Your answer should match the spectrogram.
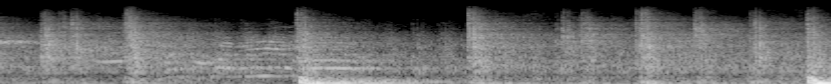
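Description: Live ensemble music with percussion: sharp taps in a steady beat of about two or three a second, and one deep drum hit about one and a half seconds in.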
